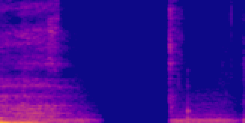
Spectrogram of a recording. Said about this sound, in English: was that an actual yawn, or was that was there a little bit of fake yawning in there? It was an actual yawn, and then a sigh of this is gonna be another game that could just be ass. A very well timed yawn.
